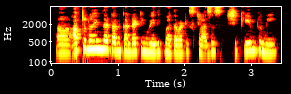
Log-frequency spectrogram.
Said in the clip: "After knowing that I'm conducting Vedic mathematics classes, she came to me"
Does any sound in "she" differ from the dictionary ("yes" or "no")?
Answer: no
